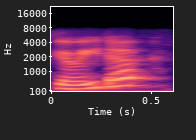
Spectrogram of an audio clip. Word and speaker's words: geoduck: You spell it like Geoduck, but it's pronounced Gooey Duck.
